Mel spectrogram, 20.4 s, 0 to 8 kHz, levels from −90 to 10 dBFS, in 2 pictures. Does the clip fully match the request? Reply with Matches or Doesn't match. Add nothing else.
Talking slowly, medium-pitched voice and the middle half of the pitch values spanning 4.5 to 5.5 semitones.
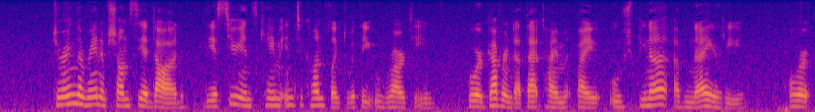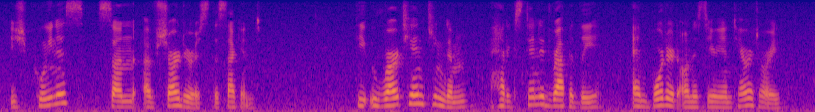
Matches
